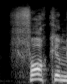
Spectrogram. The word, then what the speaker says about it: Fawkham: Although in this case, Fockham is spelt, you look it up, Fawkham. Different spelling, you see.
